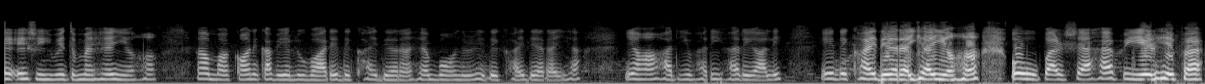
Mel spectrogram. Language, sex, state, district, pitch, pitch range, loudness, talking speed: Hindi, female, Maharashtra, Sindhudurg, 230 Hz, 220-240 Hz, -16 LUFS, 155 wpm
